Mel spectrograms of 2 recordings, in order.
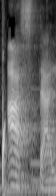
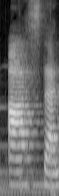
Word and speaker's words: hasta: ciao very good hasta luego hasta luego remember that H is silent hasta luego see you later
